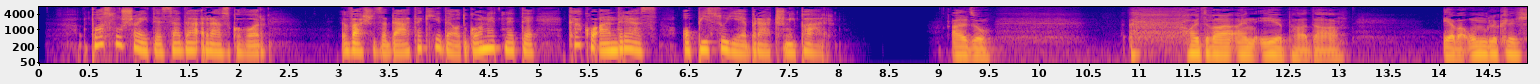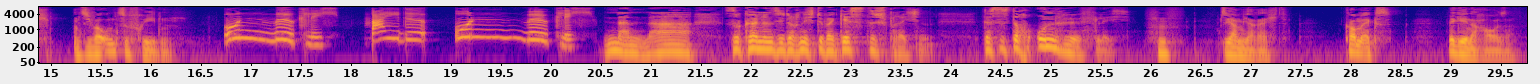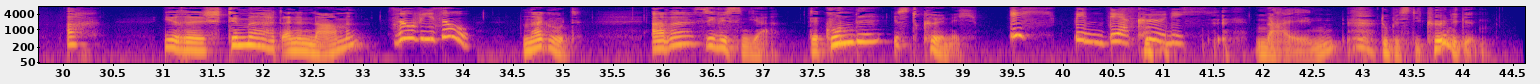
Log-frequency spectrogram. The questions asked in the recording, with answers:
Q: Vaš zadatak je da odgonetnete kako Andreas opisuje bračni par.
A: Andreas kaže da je muškarac bio nesretan, a žena nezadovoljna.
